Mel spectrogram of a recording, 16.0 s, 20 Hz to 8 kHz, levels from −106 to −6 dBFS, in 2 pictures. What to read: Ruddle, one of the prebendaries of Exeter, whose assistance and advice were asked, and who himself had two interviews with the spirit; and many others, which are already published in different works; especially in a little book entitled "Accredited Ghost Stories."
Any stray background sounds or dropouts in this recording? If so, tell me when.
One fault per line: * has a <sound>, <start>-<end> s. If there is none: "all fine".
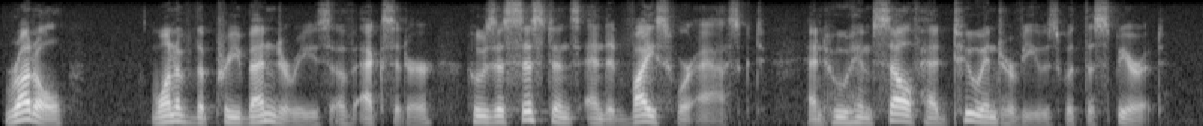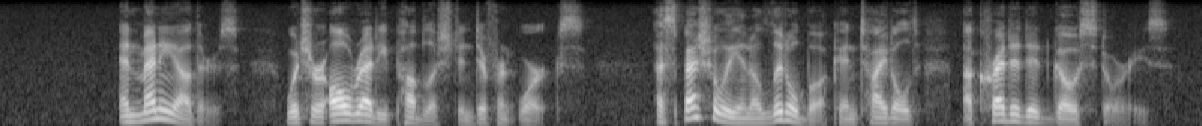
all fine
